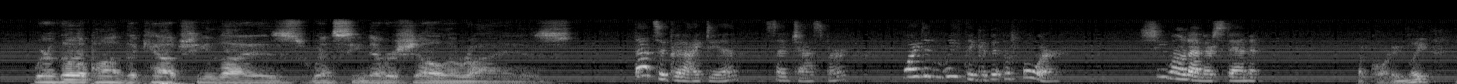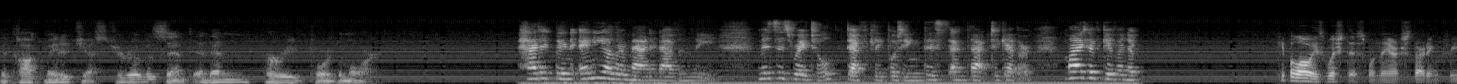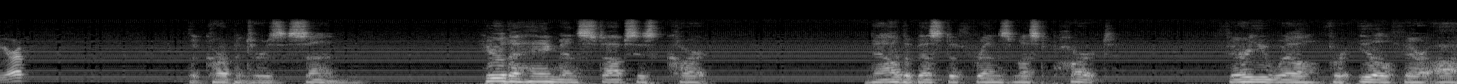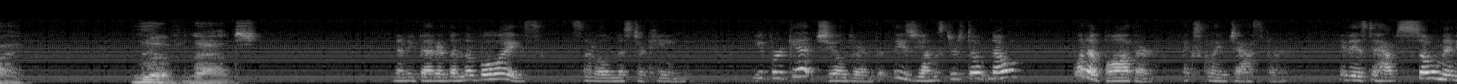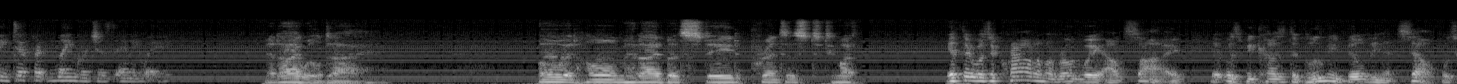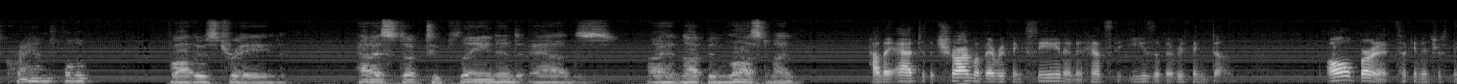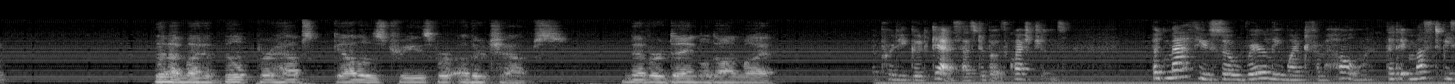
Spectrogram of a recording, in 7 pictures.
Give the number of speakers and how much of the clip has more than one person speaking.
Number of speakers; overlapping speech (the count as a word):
five, no overlap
